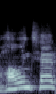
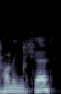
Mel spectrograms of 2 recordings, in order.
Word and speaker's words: Hollingshead: does shed come from hollingshead or is it from an actual like it was because people were pronouncing my name wrong so my american friends were saying hunting shed so that's why yeah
